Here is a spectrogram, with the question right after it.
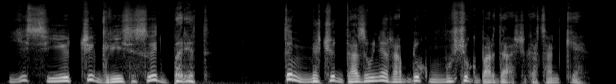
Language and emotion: Kashmiri, disgusted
